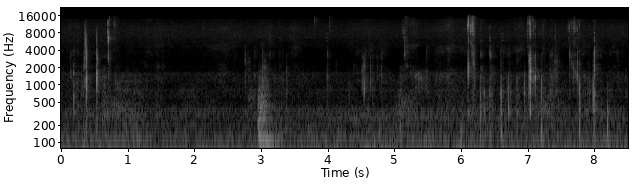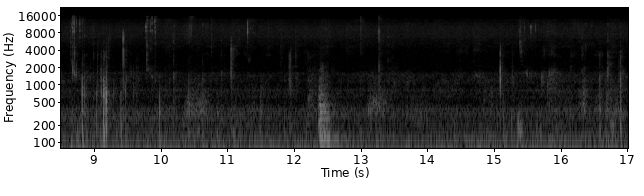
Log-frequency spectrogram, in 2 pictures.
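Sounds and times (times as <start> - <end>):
chewing and mouth sounds: 0.0 - 1.0, 2.7 - 12.3, 14.6 - 17.0.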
